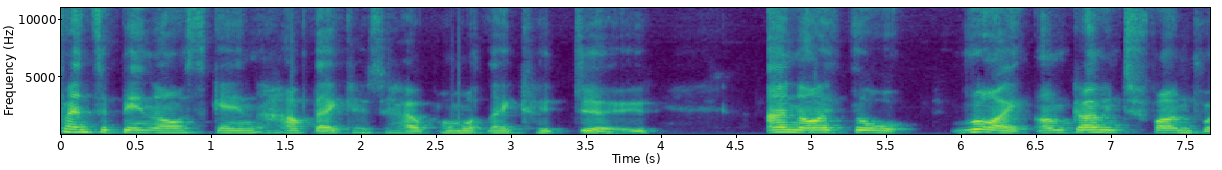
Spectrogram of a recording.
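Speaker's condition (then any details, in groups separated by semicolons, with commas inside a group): Motor neurone disease; bulbar onset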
